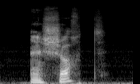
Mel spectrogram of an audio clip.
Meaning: shorts, short trousers (UK)
- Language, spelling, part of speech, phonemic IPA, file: French, short, noun, /ʃɔʁt/, Fr-short.ogg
